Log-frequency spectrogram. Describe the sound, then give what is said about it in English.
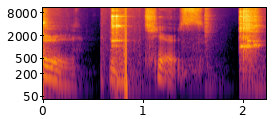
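A single quick, bright clink of glasses in a toast with Prosperity Wheat beer from Market Garden, set among short bursts of people talking before and after it. “So let's try it out. All right. Cheers, my friends.”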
